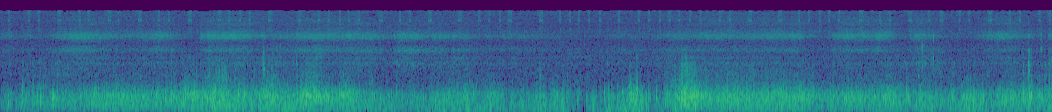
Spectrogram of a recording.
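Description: Steady rushing, swishing noise of travel over snow, swelling and fading in waves and loudest about seven seconds in, with wind on the microphone.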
